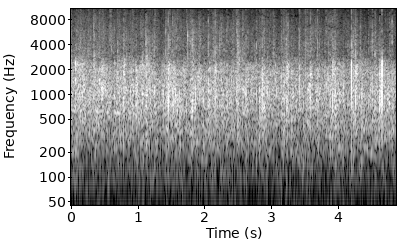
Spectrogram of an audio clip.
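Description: Steady applause from an audience, a dense, even patter of many hands clapping at once that holds at a constant moderate level throughout, with no voices standing out.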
